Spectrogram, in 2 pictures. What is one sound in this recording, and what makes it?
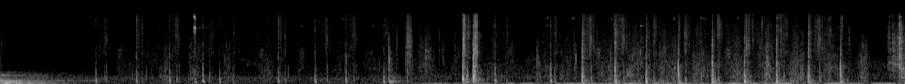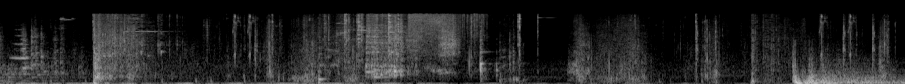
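Footsteps scuff on gravel and grass.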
